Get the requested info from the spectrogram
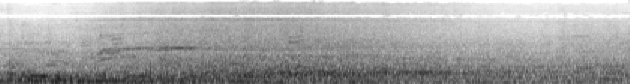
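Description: Steel roller coaster train rolling along its track, a rumble that swells to its loudest about two seconds in and eases near the end, with a brief high squeal about a second in.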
